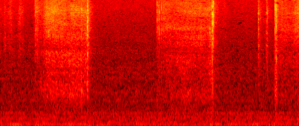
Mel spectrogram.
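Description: A flat, thin white paper envelope held in both hands is scratched and tapped across its surface by long acrylic nails. Bright, papery scratching strokes come in broad swells, then give way to a few quick, crisp taps near the end, over a steady low hum.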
